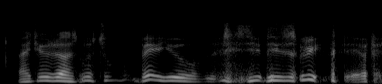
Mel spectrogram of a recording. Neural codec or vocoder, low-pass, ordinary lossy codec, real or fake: codec, 16 kHz in and 24 kHz out, 0.9 kbps, LongCat-Audio-Codec, fine tuned four codebook decoder; 7.2 kHz; none; fake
